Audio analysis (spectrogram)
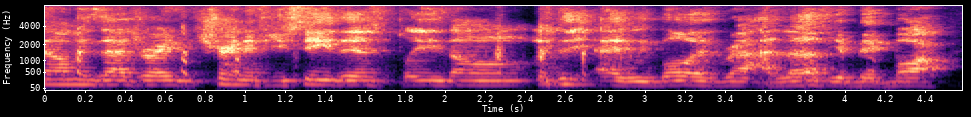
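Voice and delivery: ordinary talk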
